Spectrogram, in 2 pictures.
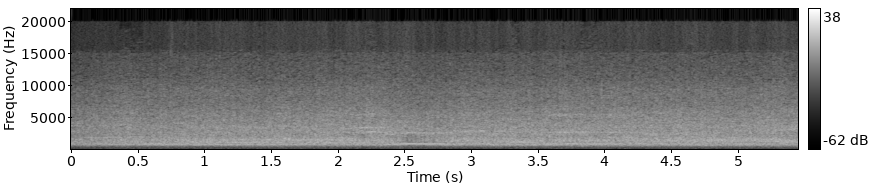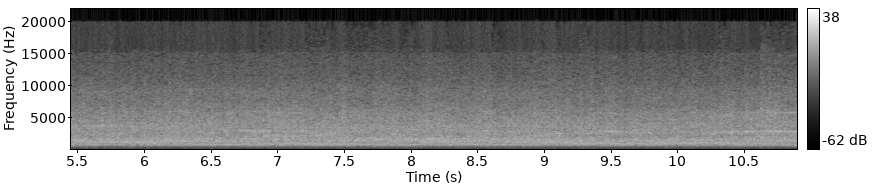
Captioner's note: wild applause and cheering for 17 seconds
